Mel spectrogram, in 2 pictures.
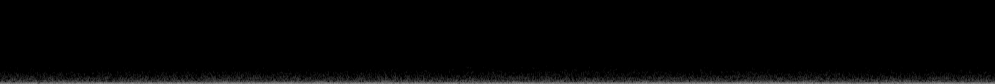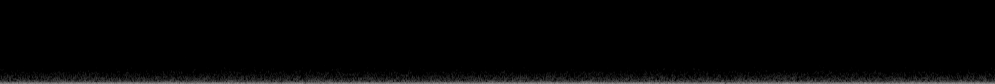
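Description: A train's motor hums low and steady while the train stands still.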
